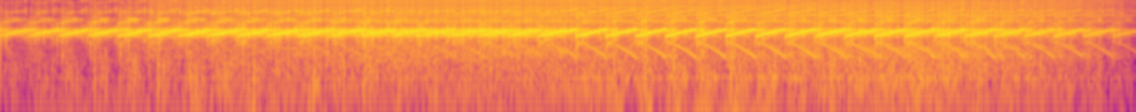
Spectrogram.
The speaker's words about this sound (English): However, at the first sound of the approaching enemy air fleet, sirens atop the firehouse in Farmingdale and the nearby New York State College of Agriculture will shriek a warning to the entire population.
